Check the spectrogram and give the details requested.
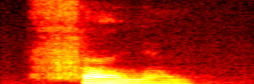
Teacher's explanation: the stress is on the first syllable and then we make a nasal sound at the end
